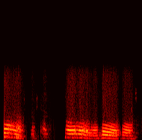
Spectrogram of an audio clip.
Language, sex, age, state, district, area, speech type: Marathi, female, 45-60, Maharashtra, Pune, urban, conversation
